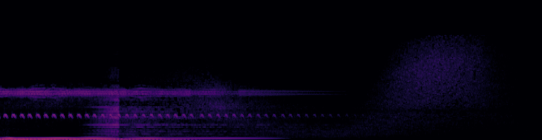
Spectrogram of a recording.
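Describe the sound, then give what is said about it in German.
Grasshoppers chirp in a meadow on a warm summer night, a steady, rapid pulsing buzz over a continuous high trill, with a low hum beneath that fades out, leaving a soft airy hiss near the end. “Und die Heuschrecken singen in warmen Sommernächten auf der Wiese ihr Abendlied.”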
